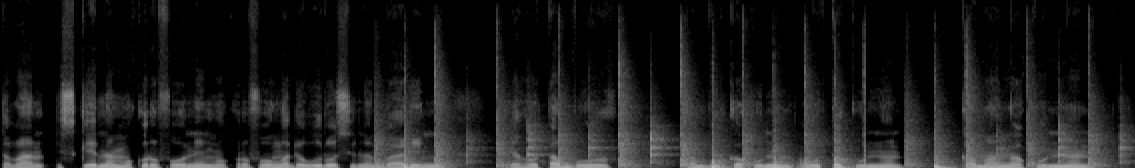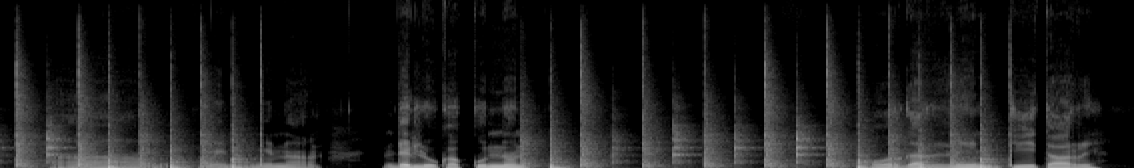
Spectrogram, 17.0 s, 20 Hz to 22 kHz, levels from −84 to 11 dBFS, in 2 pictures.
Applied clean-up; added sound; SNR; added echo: none; Drum / Drum kit; 4 dB; none.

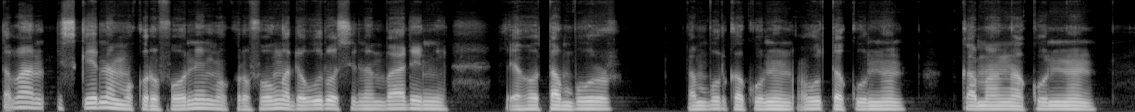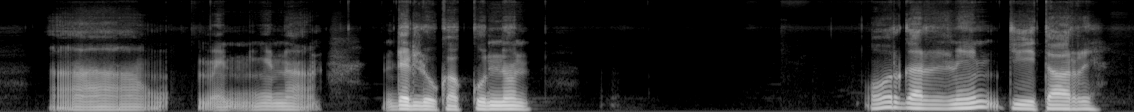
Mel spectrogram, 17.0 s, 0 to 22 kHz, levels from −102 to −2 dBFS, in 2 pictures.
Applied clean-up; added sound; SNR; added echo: none; none; none; none.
